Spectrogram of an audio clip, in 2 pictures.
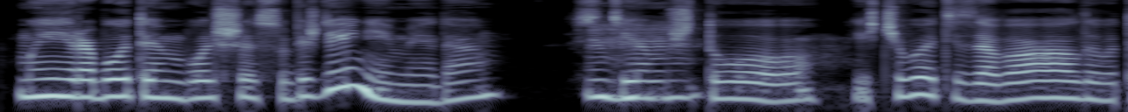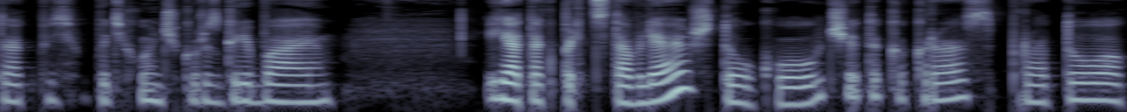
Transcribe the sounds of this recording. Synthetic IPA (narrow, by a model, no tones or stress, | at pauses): mɨɾɐbo̞t̪əjɪmbo̞lʲʂɨsʊbʲɪʐdʲenʲɪjəmʲɪd̪a | sʲtʲe̞mʂt̪o | ɪsʲt͡ɕɪvo̞ɛtʲɪzɐvalˠɨvot̪ːak̚ppətʲɪ̥xonʲːɪt͡ɕʲkʊɾəzɡɾʲɪbajɪm | ɪjat̪ak̚pɾʲɪt̪st̪ɐvlʲæjʊʂt̪o̞kʰoʊt͡ɕɛt̪əkɐkɾaspɾɐt̪o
